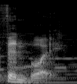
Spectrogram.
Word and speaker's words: Finnbogi: This ship was commanded by two brothers, Helgi and Finnboy. – Finnboy? – It is spelled Finnbogi, but I have been told that you're supposed to pronounce the G in that like a Y.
